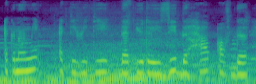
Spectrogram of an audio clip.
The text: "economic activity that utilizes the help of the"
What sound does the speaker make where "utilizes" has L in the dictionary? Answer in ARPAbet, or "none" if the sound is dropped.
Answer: none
